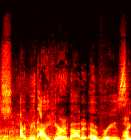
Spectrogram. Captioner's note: audience laughs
